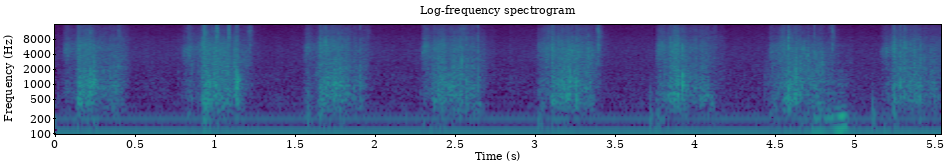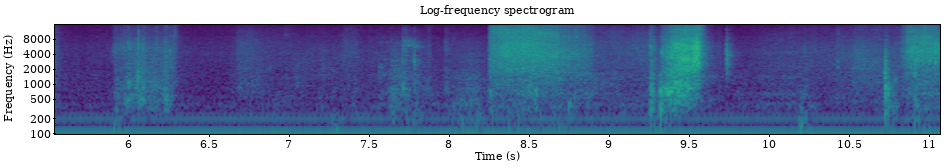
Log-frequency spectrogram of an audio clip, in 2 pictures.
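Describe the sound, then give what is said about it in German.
Foley footsteps crunching softly through light snow, about a dozen evenly paced steps with a crisp, squeaky texture, ending in a couple of louder, scuffing crunches over a low background hum. “Oder es liegt nur ein bisschen Schnee.”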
